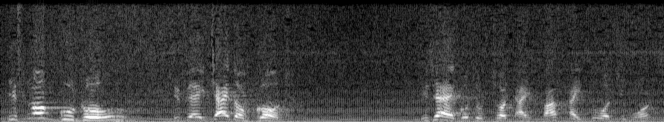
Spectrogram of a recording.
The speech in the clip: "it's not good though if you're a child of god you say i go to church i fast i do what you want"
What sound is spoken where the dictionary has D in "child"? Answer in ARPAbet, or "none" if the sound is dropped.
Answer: D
